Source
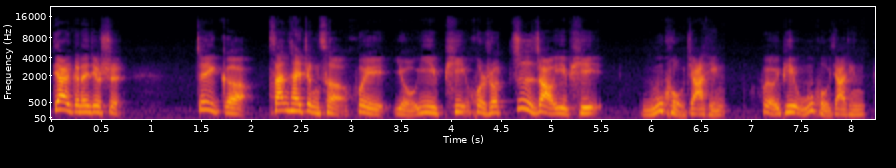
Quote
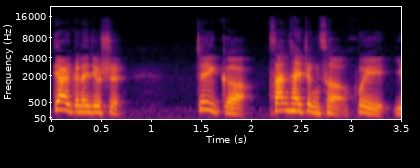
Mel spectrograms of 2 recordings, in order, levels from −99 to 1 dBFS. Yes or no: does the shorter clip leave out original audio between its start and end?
no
